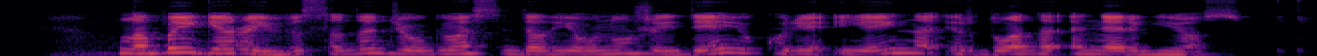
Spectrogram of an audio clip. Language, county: Lithuanian, Vilnius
